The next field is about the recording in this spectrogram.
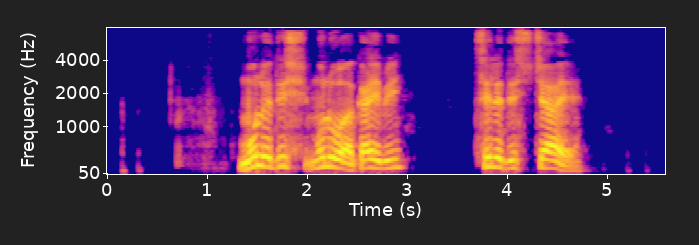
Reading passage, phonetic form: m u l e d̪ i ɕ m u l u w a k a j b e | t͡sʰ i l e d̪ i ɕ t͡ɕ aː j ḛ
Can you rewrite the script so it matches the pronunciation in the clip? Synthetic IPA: m u l e d̪ i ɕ m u l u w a k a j b i | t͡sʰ i l e d̪ i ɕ t͡ɕ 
